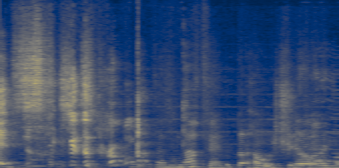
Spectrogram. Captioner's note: coughing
